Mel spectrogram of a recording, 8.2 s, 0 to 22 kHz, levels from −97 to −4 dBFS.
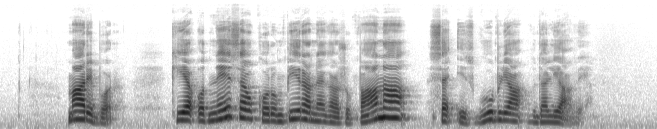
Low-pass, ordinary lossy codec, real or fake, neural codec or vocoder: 19.8 kHz; none; real; none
